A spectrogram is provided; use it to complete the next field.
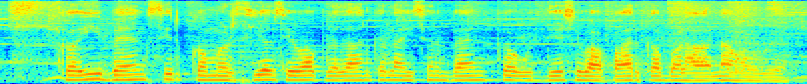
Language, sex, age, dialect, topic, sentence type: Bhojpuri, male, 18-24, Western, banking, statement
